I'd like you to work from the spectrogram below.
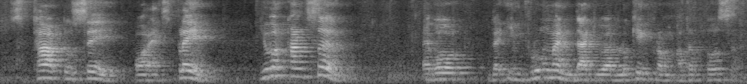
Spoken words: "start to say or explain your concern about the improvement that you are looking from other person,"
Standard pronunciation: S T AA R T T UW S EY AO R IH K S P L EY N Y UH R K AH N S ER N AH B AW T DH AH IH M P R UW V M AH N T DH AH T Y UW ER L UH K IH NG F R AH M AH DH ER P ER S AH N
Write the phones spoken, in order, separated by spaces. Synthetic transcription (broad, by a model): S T AA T T UW S EY AO R IH K S P L EY N Y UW W K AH N S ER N AH B AW T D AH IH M P R UW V M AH N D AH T Y UW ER L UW K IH NG F R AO M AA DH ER P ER S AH N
